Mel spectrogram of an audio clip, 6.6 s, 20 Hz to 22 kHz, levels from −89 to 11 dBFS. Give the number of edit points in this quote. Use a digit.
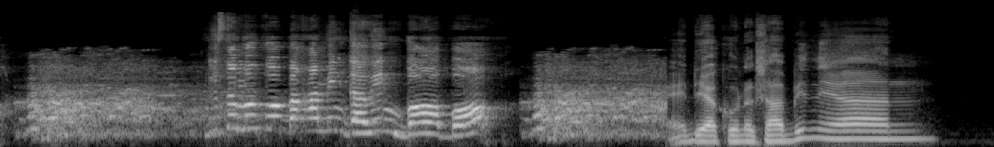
1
